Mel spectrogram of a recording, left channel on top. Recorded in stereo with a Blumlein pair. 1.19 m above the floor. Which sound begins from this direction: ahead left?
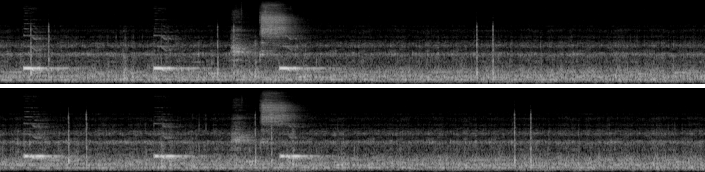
Whispering, at 2.3 s.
